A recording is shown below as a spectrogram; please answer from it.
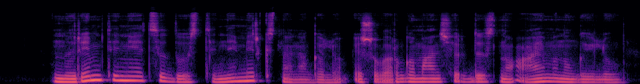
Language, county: Lithuanian, Panevėžys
